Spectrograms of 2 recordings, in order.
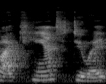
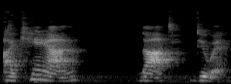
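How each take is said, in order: First: Can't is said as one contracted word. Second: Can and not are said as two words. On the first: "Instead of I can't do it" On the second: "you're breaking the can't"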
